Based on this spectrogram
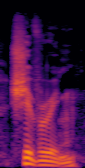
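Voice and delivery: plain reading voice

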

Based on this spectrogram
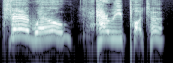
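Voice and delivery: grateful elf bids Harry farewell. A narrator's reading. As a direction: call out a heartfelt goodbye. Elf's farewell.

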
